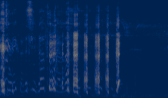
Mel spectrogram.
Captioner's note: laugh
